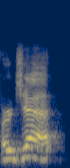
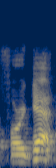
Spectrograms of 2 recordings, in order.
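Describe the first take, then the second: First: The G is said as a soft sound. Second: The G is said as a hard sound. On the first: The speaker calls it wrong. "not forget" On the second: The speaker calls it right. "It's not always a soft G when you have uh, an E after the G. So forget"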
